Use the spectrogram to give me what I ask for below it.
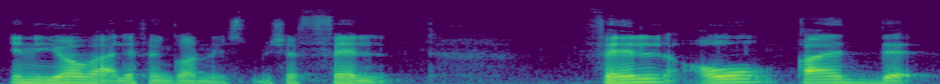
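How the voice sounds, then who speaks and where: A man teaching the rules of Quran recitation, explaining in plain speech and then reciting verses slowly and drawn out. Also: medium pitch, a little mellow.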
